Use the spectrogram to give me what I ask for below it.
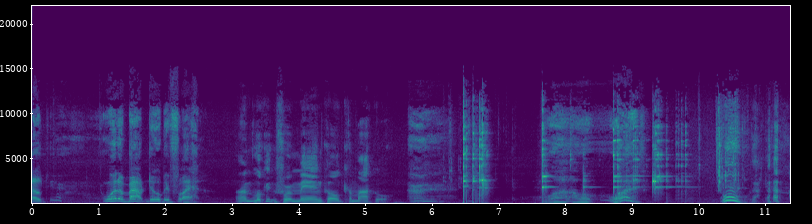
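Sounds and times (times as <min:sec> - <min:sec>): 
speech: 0:00.0 - 0:06.4, 0:07.8 - 0:09.2, 0:10.3 - 0:11.3
glass bottle knocked over, clinking: 0:06.4 - 0:07.0, 0:07.6 - 0:10.1
laughter: 0:10.5 - 0:11.3.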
